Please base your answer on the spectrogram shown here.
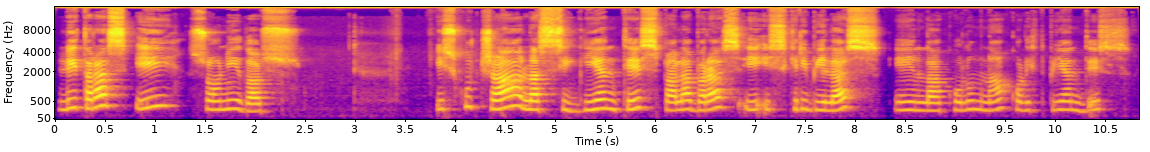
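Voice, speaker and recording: Slow woman teacher reading word lists. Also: on the high side. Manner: reads word lists slowly, explains in French. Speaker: Spanish teacher. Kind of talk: slow classroom vocabulary reading.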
